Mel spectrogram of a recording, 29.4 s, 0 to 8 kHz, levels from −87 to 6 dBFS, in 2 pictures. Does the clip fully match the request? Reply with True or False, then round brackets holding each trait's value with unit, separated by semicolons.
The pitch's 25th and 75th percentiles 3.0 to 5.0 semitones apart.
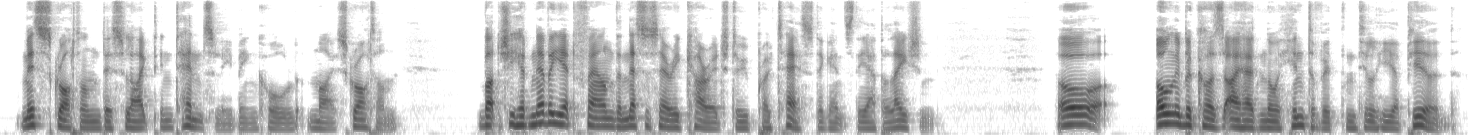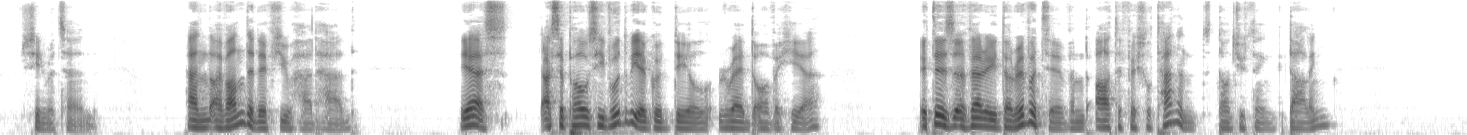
False (5.5 semitones)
